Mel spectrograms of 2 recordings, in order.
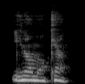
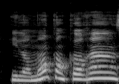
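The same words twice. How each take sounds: First: Said in the usual way. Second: Louder alarmed cry; exclaiming. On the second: Acted. Teacher counting pupils cries out, louder. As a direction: call out that one is missing again. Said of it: "s'écrie-t-elle".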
